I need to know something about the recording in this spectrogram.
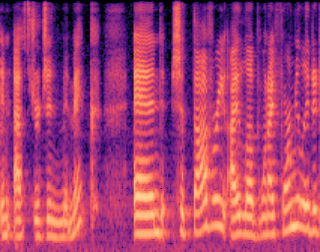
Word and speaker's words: shatavari: And then shatavari, as you pronounce it shatavari, is how you pronounce it in the west, for menopause and hormone resilience.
